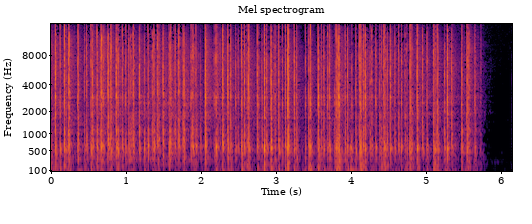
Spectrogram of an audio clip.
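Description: Long nails tap rapidly on a hollow, transparent plastic box holding LED string lights, giving a dense run of crisp, clicky taps with a hollow tone centred around 550 Hz. The tapping stops just before the end, dropping to near silence as the box is tilted toward the camera, and a single short sound cuts in at the very end.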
